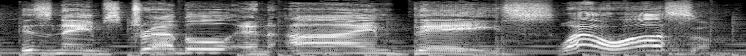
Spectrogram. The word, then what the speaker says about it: Bass: But I think it's pronounced Bass. What? Well, I mean, you're supposed to be a fish robot master, right? That's why you got those fins on your head? No, I... Bass, like the fish.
